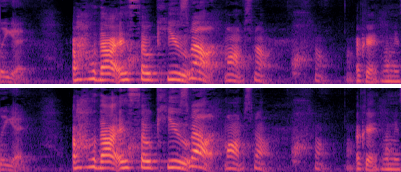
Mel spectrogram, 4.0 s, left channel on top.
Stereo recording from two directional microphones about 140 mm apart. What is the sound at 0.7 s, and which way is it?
A woman's voice, 20° right (ahead or behind).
